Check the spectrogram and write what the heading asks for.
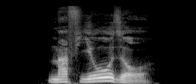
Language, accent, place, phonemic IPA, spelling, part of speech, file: German, Germany, Berlin, /maˈfi̯oːzo/, Mafioso, noun, De-Mafioso.ogg
- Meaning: Mafioso, mobster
